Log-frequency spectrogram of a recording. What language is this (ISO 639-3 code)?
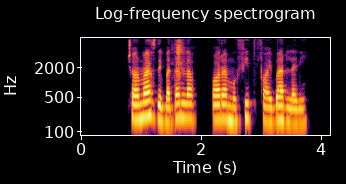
pus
